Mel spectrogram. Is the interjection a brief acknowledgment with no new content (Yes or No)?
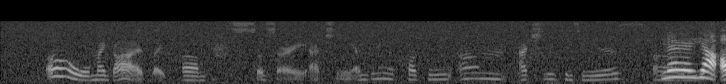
No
